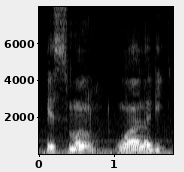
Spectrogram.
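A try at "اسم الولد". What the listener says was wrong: la-nya pendek. Ismul waladi.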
